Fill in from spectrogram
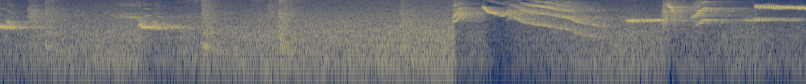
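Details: Oriental magpie-robin song: a few thin whistles, then a rich burst of descending slurred notes followed by high sustained whistles.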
